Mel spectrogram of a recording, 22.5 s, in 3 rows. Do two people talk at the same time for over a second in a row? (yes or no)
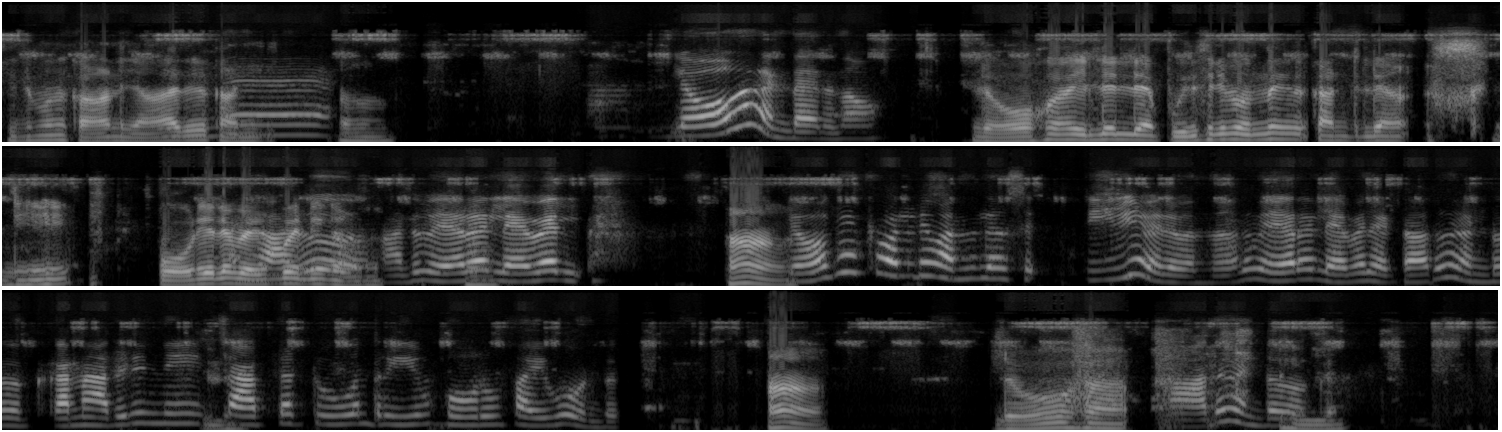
no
